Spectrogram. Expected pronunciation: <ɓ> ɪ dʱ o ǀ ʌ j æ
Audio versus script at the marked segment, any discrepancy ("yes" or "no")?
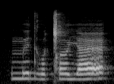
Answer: yes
